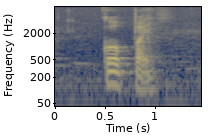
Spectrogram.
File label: "hat", Nukuoro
